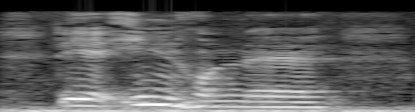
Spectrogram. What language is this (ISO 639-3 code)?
dan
